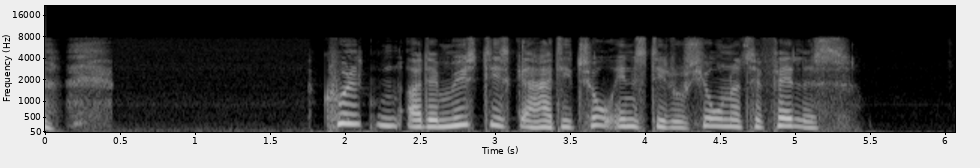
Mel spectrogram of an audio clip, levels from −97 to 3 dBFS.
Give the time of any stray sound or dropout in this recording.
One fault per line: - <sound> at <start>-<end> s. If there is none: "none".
none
